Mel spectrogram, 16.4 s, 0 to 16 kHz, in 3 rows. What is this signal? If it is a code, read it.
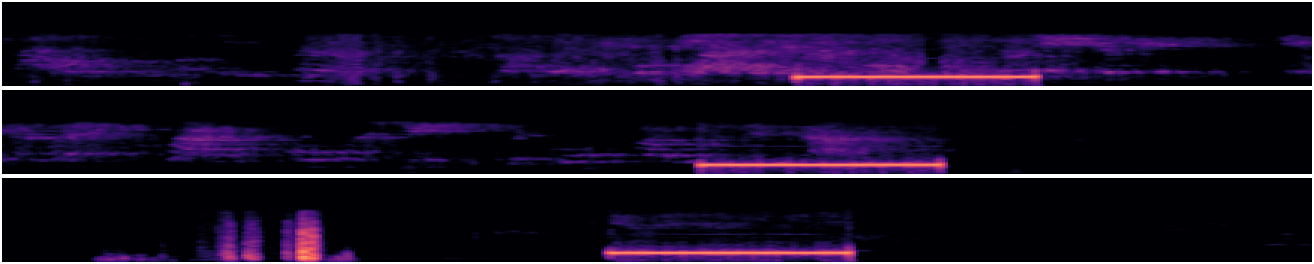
Ringback tone (Europe, 425 Hz), with speech.
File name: out- -2010- - - .9453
